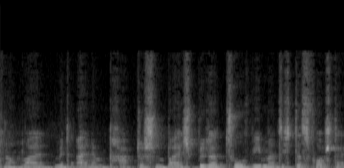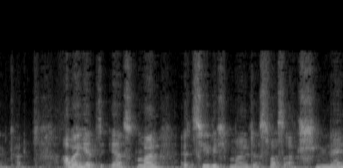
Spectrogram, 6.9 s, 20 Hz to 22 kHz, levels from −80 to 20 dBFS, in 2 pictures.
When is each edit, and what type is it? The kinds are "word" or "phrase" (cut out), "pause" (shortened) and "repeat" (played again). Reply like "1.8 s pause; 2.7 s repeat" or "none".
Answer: none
